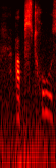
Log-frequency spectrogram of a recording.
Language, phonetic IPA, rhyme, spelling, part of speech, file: German, [apˈstʁuːs], -uːs, abstrus, adjective / adverb, De-abstrus.ogg
- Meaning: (adjective) 1. difficult to follow or comprehend, abstruse 2. absurd, nonsensical, very implausible (especially of claims, ideas); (adverb) abstrusely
